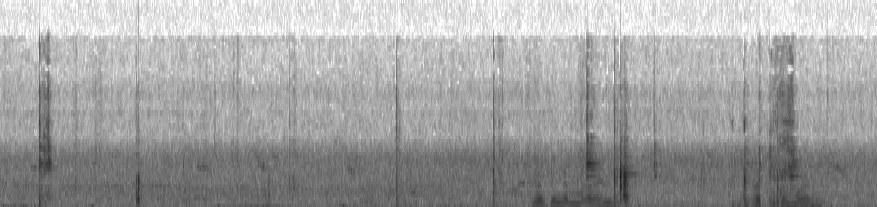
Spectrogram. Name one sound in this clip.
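A metal fork scrapes and clinks against a metal pot.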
